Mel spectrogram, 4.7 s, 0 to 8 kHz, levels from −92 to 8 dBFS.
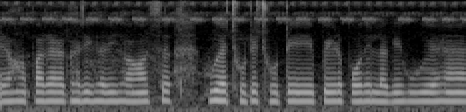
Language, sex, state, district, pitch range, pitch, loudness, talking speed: Hindi, female, Jharkhand, Sahebganj, 195-200 Hz, 200 Hz, -32 LUFS, 220 wpm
